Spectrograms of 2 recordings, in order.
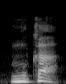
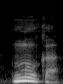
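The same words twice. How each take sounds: First: ムカ slowly, first syllable weak and the second one stressed; Russian stress on second syllable. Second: ムーカ with the first syllable stressed and long; Russian stress on first syllable. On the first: Teacher demonstrating Russian word for flour, second syllable stressed. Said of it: "最初の音節が弱くて次が強く発音". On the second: Teacher demonstrating Russian word for torment, first syllable stressed. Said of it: "最初の音節が強く". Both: Shown as a demonstration.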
